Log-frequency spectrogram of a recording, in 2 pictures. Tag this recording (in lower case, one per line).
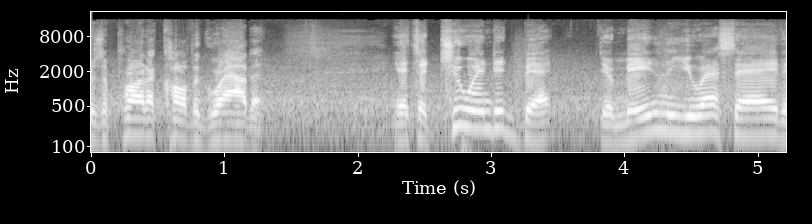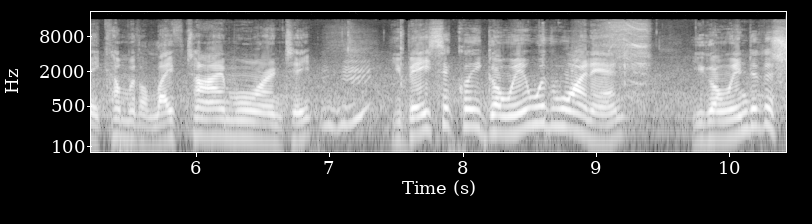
speech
